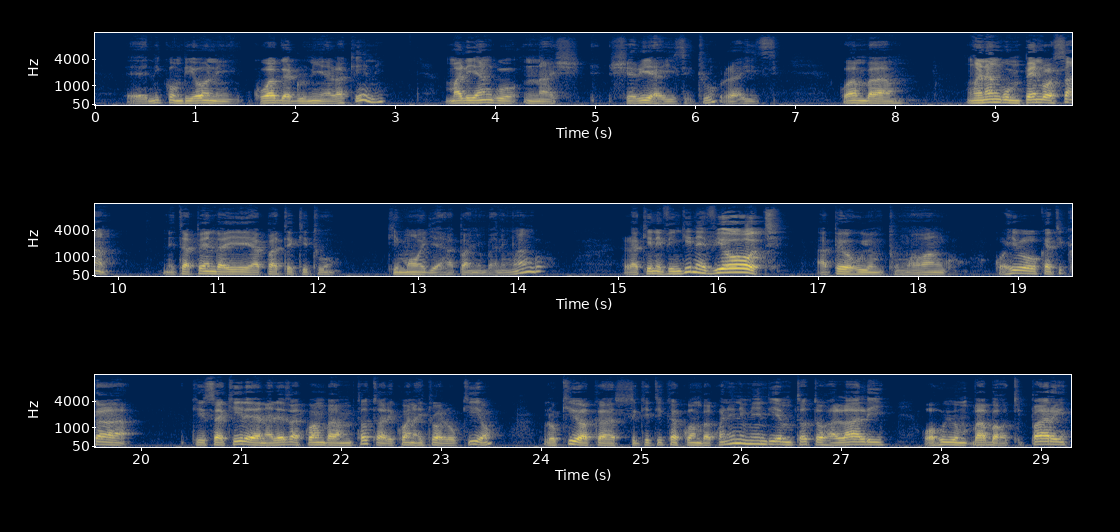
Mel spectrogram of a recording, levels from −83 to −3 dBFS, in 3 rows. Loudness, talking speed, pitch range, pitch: -24 LUFS, 115 wpm, 95-125 Hz, 105 Hz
